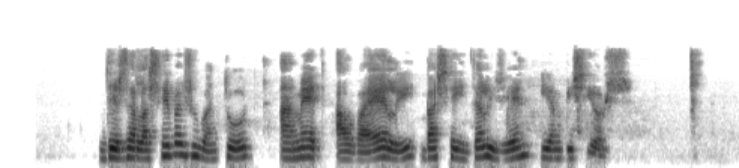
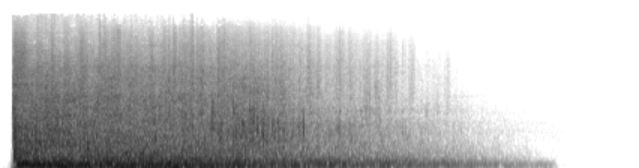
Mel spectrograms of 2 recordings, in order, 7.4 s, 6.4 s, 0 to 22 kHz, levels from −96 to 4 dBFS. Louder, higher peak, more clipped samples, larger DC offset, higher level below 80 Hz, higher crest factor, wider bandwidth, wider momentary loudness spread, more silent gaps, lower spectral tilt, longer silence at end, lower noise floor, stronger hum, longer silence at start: about the same, -18 LUFS vs -17 LUFS; about the same, -2 dBFS vs 0 dBFS; neither; neither; second, -62 dBFS vs -18 dBFS; about the same, 16 dB vs 16 dB; second, 7.8 kHz vs 11 kHz; second, 15 LU vs 20 LU; neither; second, -4.5 dB/octave vs -6.5 dB/octave; second, 0.4 s vs 2.2 s; second, -79 dBFS vs under -90 dBFS; neither; first, 1 s vs 0.15 s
